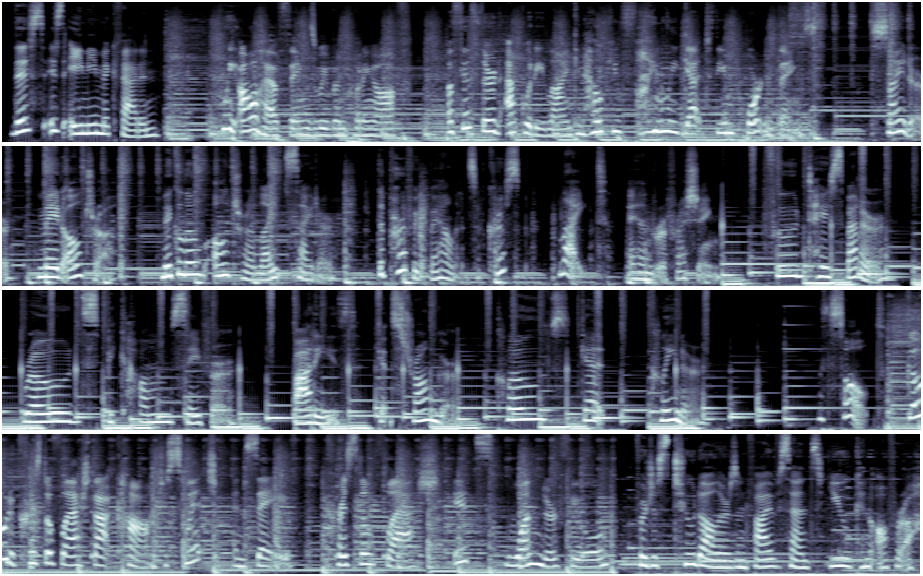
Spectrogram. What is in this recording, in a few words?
Commercial Voice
